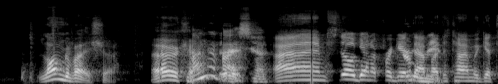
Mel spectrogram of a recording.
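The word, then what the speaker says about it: Langewiesche: 70 degrees i'm sorry i do know how to pronounce it it's langoveisha long of asia okay i'm still gonna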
